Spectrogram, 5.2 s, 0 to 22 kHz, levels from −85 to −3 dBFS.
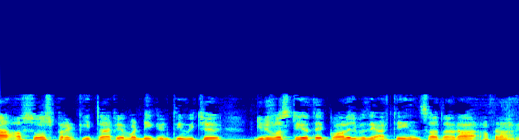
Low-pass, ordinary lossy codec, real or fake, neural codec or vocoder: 7.2 kHz; MP3, 32 kbps; fake; codec, 44.1 kHz, 2.6 kbps, DAC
